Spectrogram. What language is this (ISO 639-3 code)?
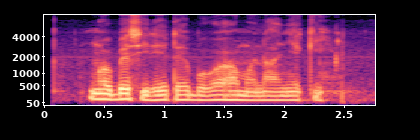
kik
